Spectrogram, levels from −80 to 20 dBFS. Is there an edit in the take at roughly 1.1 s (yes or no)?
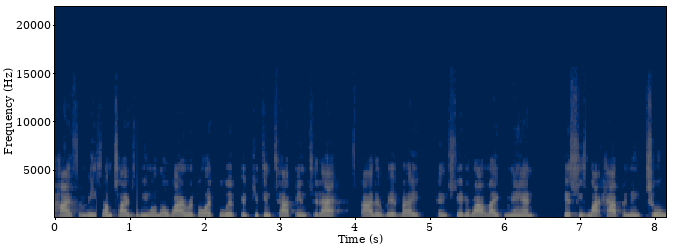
yes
